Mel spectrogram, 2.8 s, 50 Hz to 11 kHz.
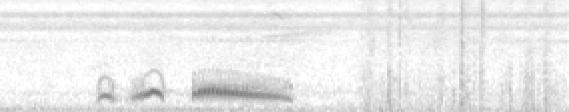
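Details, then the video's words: Decoy spotted dove for trapping, recorded 31 May 2022: one coo phrase, two short hoots and a long falling coo, followed by light clicking and rustling. "Pikat Tekukur"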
